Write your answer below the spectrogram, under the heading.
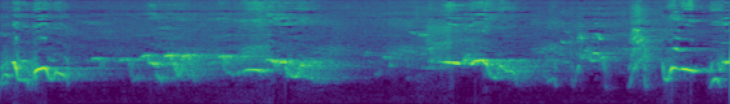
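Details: Male black-naped oriole singing vigorously in a forest style, used as training audio for songbirds: harsh, nasal, slurred phrases with brief clear whistled notes, fading and returning in bursts across five seconds.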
